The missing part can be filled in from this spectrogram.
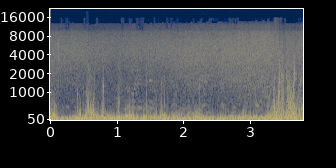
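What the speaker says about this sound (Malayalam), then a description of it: "കാറ്റാ, സൂപ്പർ കാറ്റ്" Strong wind at the Koorumala hilltop viewpoint at sunset buffets the microphone in a loud, continuous roar with rustling, and voices are faintly present under it.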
